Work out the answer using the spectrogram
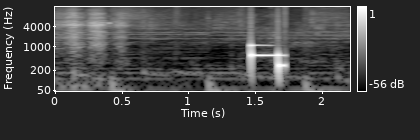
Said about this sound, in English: Oh, there's a phone call.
